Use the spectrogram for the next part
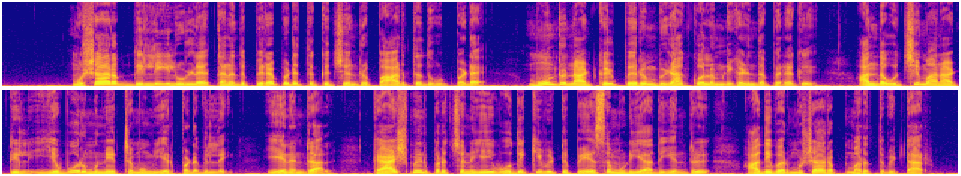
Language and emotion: Tamil, neutral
